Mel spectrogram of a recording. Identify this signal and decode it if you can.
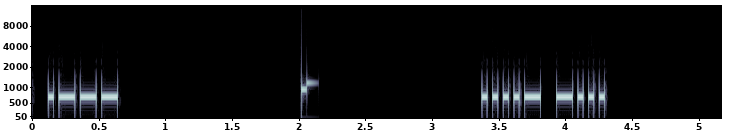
Morse code, heard as a keyed tone, about 30 wpm, 700 Hz. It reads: J 4 B
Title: Two Challenging Letter-Number Combinations 30wpm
